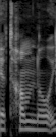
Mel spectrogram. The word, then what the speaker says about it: autumnal: I like the fact that autumn, you don't pronounce the N until you say the autumnal with the N. It's not autumnal. – Yeah. – It's autumnal.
